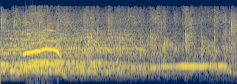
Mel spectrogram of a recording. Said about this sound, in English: Can we have another massive round of applause, please, for everybody involved, all of the writers and performers and creatives. Thank you.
